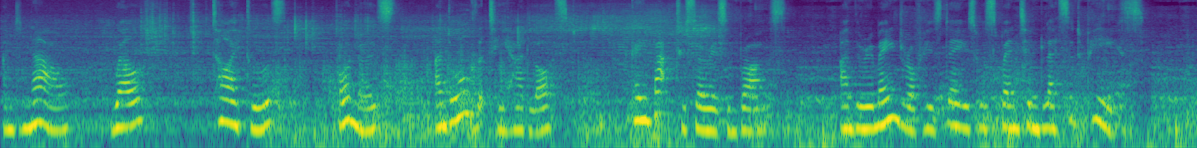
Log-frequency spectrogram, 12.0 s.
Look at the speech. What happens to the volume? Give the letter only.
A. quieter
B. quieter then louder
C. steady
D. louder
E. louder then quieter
C.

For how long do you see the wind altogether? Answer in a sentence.
The wind can be heard for 9 seconds in total.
